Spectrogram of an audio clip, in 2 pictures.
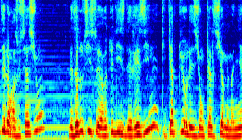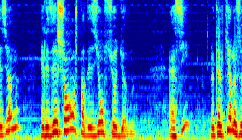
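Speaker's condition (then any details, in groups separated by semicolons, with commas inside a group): No condition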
